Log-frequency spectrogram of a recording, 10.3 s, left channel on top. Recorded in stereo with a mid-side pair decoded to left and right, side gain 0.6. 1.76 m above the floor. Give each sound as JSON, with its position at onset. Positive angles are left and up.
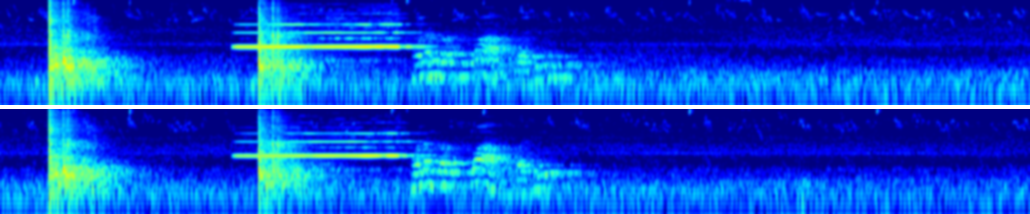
{"t": 0.5, "sound": "a gunshot", "azimuth_deg": 15, "distance_m": 0.6}
{"t": 2.3, "sound": "a flute", "azimuth_deg": 65, "distance_m": 0.8}
{"t": 4.1, "sound": "a man speaking", "azimuth_deg": -60, "distance_m": 1.1}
